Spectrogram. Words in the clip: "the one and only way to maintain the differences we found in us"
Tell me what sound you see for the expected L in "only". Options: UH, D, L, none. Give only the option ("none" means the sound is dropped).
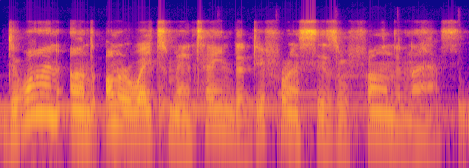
none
